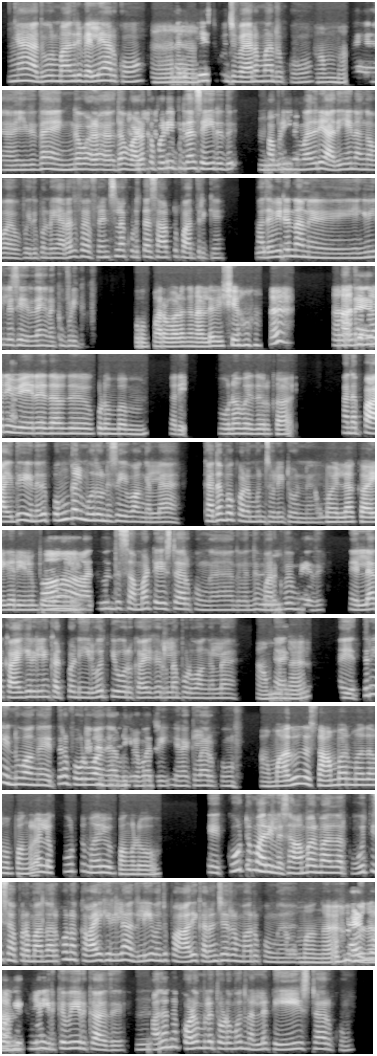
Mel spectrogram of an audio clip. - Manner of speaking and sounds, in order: distorted speech; in English: "டேஸ்ட்"; static; laugh; in English: "ஃப்ரெண்ட்ஸ்லாம்"; laugh; drawn out: "ஆ"; in English: "டேஸ்ட்டா"; unintelligible speech; laugh; chuckle; tapping; laugh; other noise; in English: "டேஸ்ட்டா"
- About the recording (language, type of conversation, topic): Tamil, podcast, குடும்ப உணவுப் பாரம்பரியத்தை நினைத்தால் உங்களுக்கு எந்த உணவுகள் நினைவுக்கு வருகின்றன?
